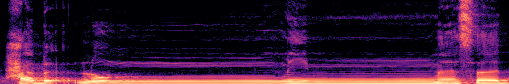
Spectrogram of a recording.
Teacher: Tanwinnya tidak dibaca. Yang awalnya hablun, dia bacanya lum, masuk ke mim. Itulah idgham. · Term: idgham bi gunnah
